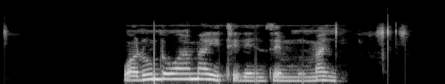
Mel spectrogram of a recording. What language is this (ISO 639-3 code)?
lug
